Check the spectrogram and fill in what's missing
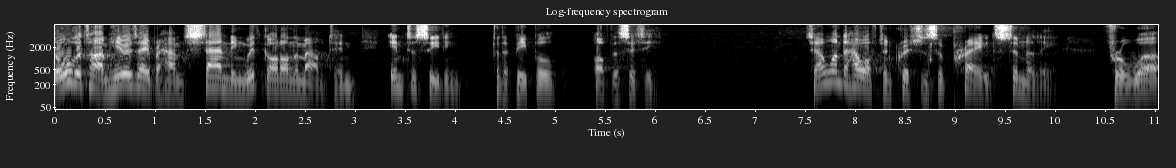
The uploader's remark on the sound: Sermon from St Davids Church, Moreton-in-Marsh, Evening Service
